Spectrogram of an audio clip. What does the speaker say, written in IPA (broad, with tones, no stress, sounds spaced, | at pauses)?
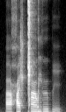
a˩ ħ a˦ ʃ ǁ ã˦ ʊ̯ j ʉː˦ p i˩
